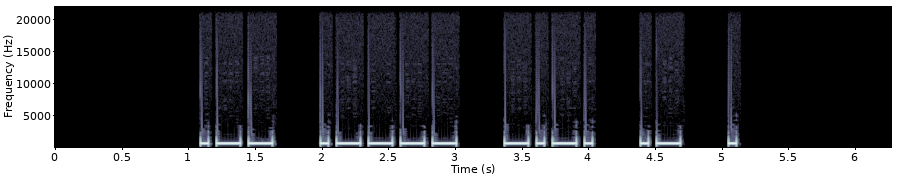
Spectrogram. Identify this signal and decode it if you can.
Morse code, heard as a keyed tone, about 20 wpm, spaced as for 15 wpm, 700 Hz. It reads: W1CAE
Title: 179 Lesson 29g - Slash - Call Signs 20wpm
